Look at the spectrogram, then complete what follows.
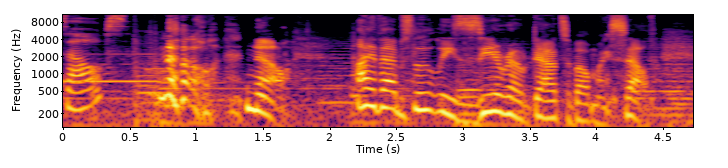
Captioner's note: chuckling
